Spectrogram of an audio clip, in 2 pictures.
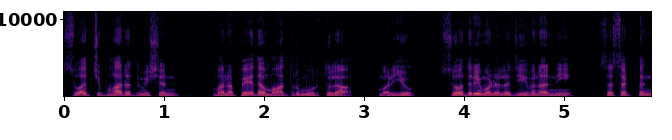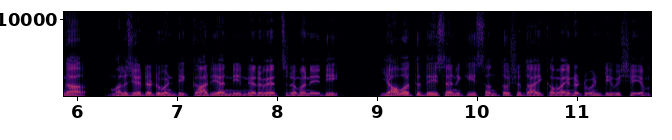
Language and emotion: Telugu, neutral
